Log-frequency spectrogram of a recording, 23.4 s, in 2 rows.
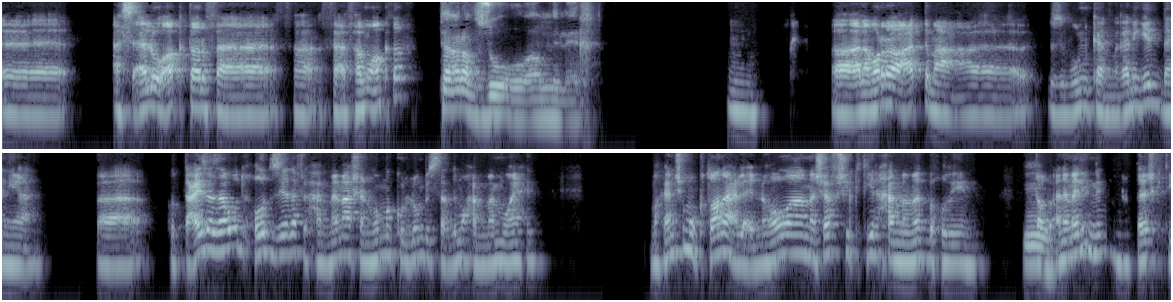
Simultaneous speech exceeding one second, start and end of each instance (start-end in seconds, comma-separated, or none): none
